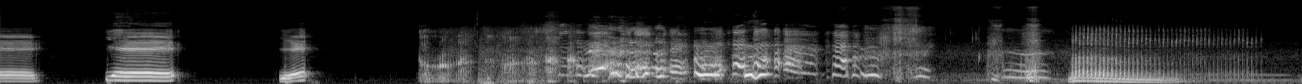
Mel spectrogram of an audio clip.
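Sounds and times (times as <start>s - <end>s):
people laughing loudly: 5.6s - 8.8s.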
